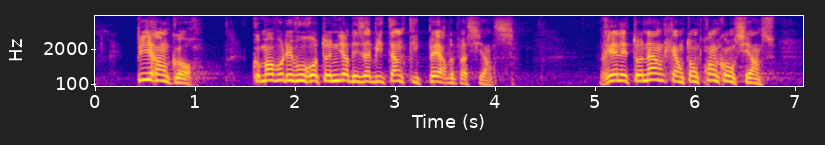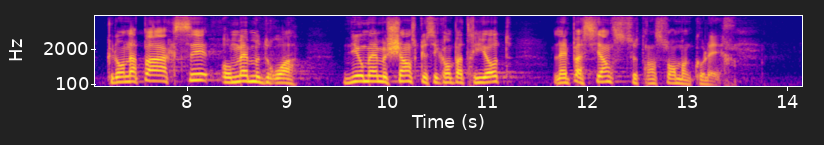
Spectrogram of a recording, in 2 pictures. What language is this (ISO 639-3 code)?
fra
